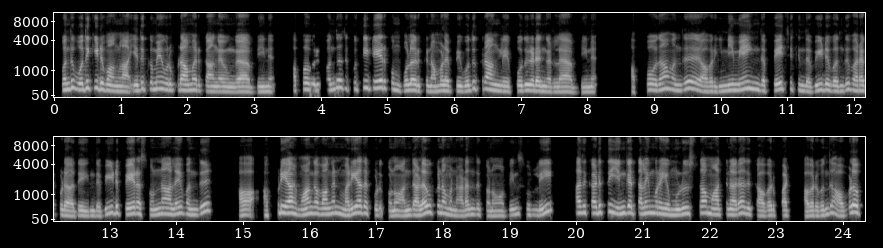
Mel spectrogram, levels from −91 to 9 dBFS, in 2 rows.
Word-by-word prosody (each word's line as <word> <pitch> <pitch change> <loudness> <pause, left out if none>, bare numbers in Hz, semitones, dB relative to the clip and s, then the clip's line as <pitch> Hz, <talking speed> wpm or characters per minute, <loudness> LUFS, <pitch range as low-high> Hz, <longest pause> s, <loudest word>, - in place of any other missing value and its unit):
வந்து 215 +6 +3
ஒதுக்கிடுவாங்களாம். 190 - +2
எதுக்குமே 225 +3 -2
உருப்படாம 195 0 +2
இருக்காங்க 155 -3 -1
இவங்க 145 0 0 0.2
அப்டின்னு. 150 +2 -2 0.3
அப்போ 175 +4 -9
அவருக்கு 190 -1 -4
வந்து 215 +8 0
அது 240 - -8
குத்திக்கிட்டே 250 +3 +1
இருக்கும் 215 -7 -4
போல 185 +2 +4
இருக்கு. 175 0 -4
நம்மள 175 +3 +2
இப்டி 165 0 -2
ஒதுக்குறாங்களே 205 -6 0 0.2
பொது 170 +2 +2
இடங்கள்ல 150 -4 +1
அப்டின்னு. 140 +2 -5 0.6
அப்போ 140 +8 -7 0.2
தான் 235 +2 +1
வந்து 185 +5 -1 0.3
அவர் 155 0 -2
இனிமே 190 +4 +1 0.2
இந்த, 200 -5 0
பேச்சுக்கு 210 +1 0
இந்த 160 -2 -1
வீடு 200 +2 +2
வந்து 165 +5 -2
வரக்கூடாது. 170 -5 0
இந்த 150 -1 -2
வீடு 230 +4 +1
பேர 210 +2 +5 0.2
சொன்னாலே 190 +3 +1
வந்து 175 +8 +1 0.5
ஆ - - +2 0.3
அப்டியா 225 +8 +3 0.2
வாங்க, 205 +4 +3
வாங்கன்னு 200 +1 +1
மரியாத 220 +7 +4
குடுக்கணும். 150 -2 -3
அந்த 160 +3 0
அளவுக்கு 230 +7 +2
நம்ம 190 -5 0
நடந்துக்கணும். 165 -2 -3
அப்டின்னு 170 +7 -5
சொல்லி, 165 +2 -2 0.5
அதுக்கடுத்து 235 +3 +1
எங்க 220 +3 +3 0.2
தலைமுறைய 210 -2 +1
முழுசா 200 +5 +1
மாத்தினாரா 180 +2 +1
அதுக்கு 190 -5 -4
அவர் 160 +2 -3
பட் 155 -1 -2 0.2
அவரு 150 +1 -1
வந்து 185 +8 -2
அவ்ளோ 155 +13 +3
185 Hz, 150 wpm, -23 LUFS, 160-215 Hz, 0.6 s, பேர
